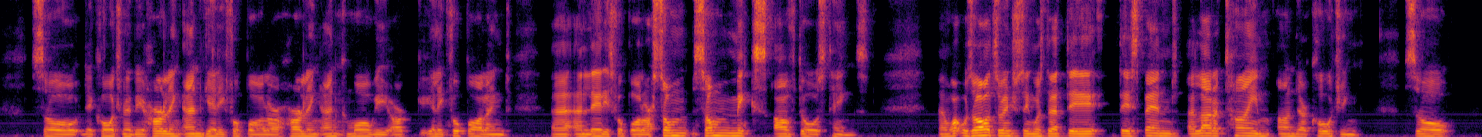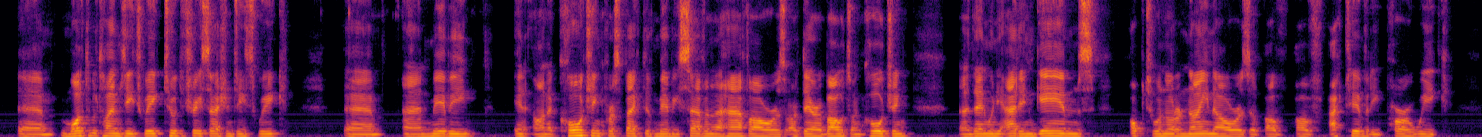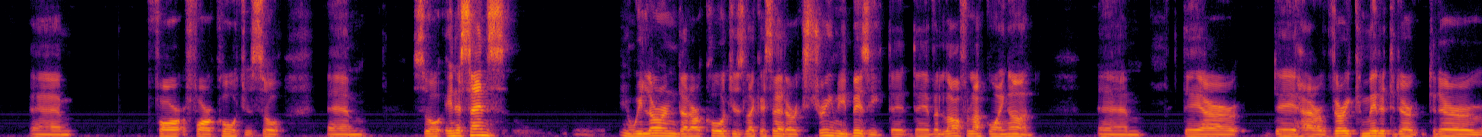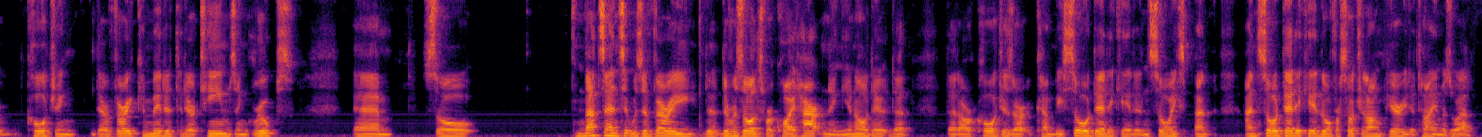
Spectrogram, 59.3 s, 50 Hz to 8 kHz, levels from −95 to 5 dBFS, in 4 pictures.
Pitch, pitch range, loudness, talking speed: 130 Hz, 120-140 Hz, -24 LUFS, 190 wpm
